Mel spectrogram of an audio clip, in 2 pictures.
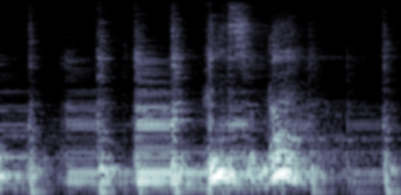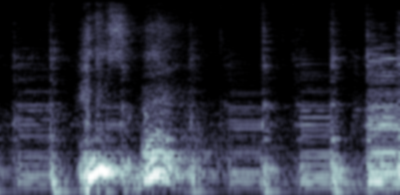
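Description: Acoustic guitar strummed in a steady rhythm of chords, an instrumental stretch between sung lines.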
